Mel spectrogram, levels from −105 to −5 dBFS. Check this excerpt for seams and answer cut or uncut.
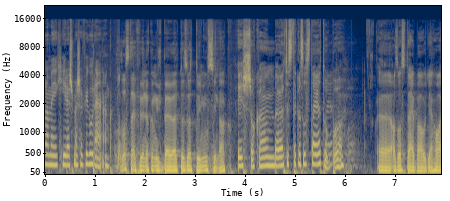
uncut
